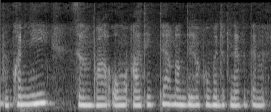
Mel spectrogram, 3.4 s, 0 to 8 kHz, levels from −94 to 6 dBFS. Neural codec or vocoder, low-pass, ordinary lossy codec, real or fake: codec, 16 kHz, 1.1 kbps, Voila-Tokenizer; none; none; fake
